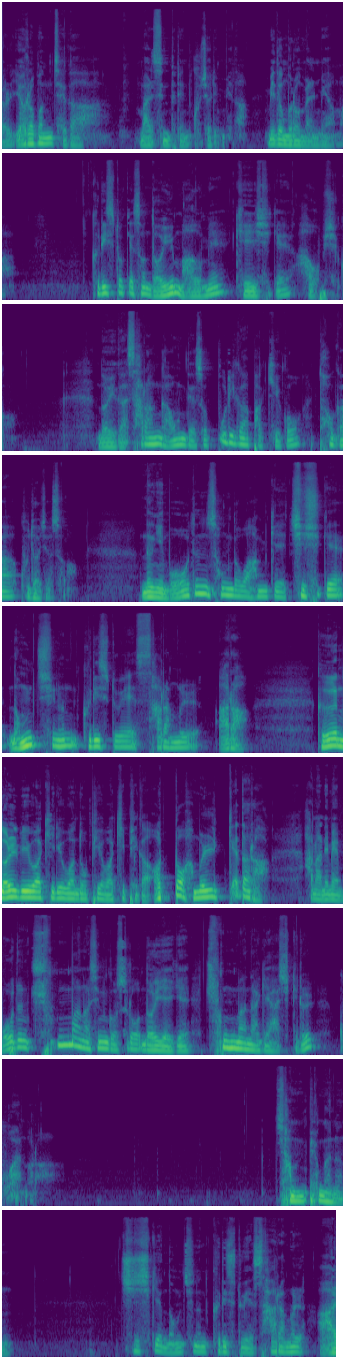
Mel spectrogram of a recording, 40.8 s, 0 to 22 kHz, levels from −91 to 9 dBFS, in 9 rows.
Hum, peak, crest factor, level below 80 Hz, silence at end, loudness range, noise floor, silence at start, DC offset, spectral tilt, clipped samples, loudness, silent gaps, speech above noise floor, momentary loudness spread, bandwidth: none; -6 dBFS; 20 dB; -48 dBFS; 0 s; 13 LU; -73 dBFS; 0 s; under 0.1%; -7 dB/octave; under 0.1%; -26 LUFS; none; 47 dB; 17 LU; 18 kHz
